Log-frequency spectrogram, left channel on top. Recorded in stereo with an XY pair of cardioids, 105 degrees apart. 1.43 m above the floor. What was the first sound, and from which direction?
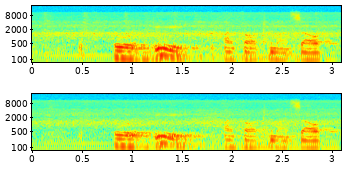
A man speaking, 30° left.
